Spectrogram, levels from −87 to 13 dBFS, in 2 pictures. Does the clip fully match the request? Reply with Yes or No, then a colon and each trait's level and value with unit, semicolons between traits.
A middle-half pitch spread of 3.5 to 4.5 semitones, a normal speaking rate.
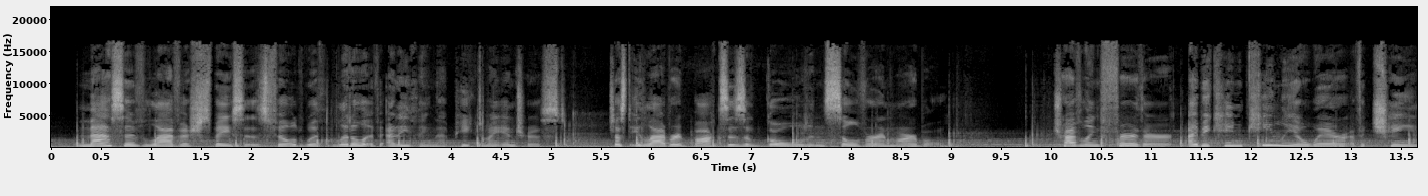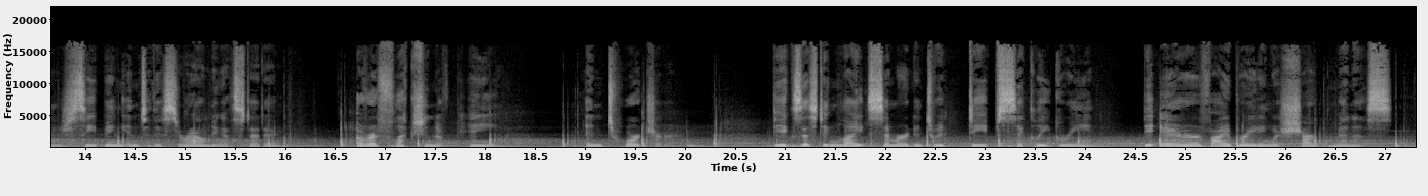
No: average, 3.9 semitones; slow, 125 wpm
